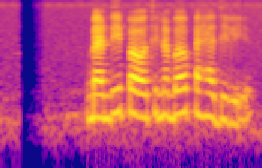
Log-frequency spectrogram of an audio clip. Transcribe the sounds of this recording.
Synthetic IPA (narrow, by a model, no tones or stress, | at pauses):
band̪ipawət̪inabapaɦad̪ili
